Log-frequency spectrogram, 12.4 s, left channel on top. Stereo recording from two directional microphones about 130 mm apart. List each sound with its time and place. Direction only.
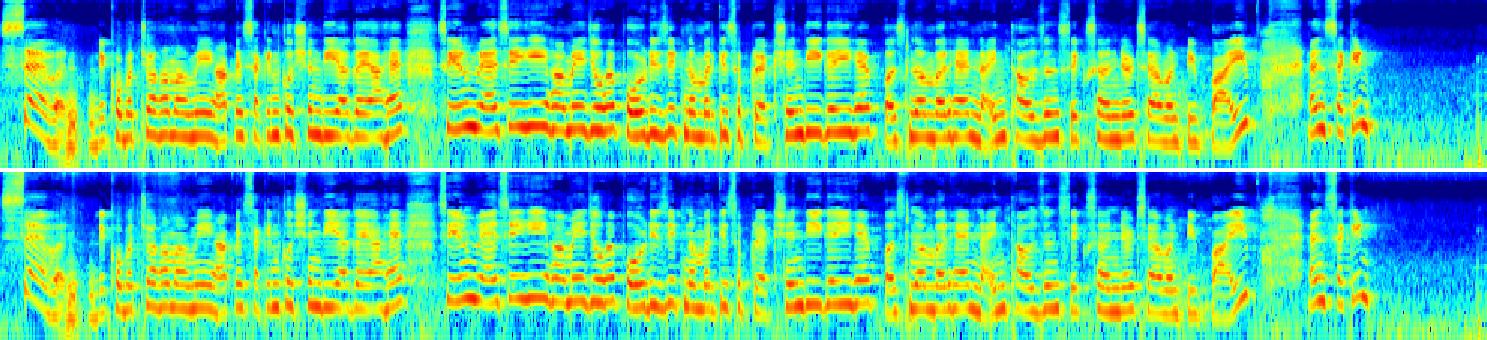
0.0 s a woman's voice: 5° right (ahead or behind)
